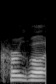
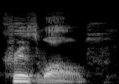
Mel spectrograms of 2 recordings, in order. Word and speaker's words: Criswell: It's not Criswell. It's not Griswold. Not the National Lampoon of K-Folk. So make sure. Right. Criswell. Yeah. I believe And that's how you say it.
